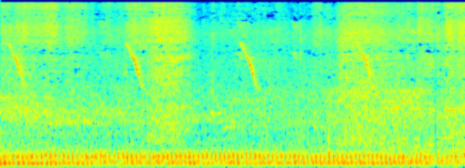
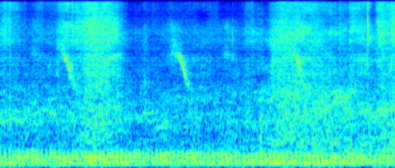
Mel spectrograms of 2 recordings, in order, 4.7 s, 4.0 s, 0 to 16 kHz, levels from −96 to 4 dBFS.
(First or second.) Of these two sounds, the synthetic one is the second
